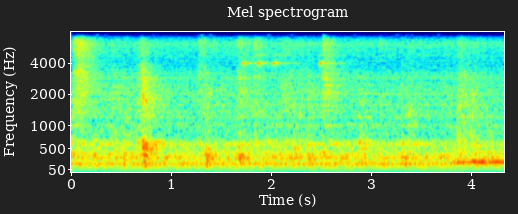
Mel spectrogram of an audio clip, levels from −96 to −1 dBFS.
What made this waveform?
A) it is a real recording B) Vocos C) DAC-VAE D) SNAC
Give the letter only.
A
